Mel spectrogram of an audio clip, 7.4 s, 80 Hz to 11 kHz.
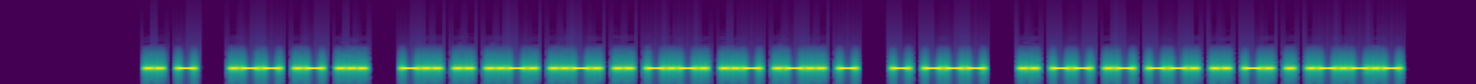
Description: Morse code, heard as a keyed tone, about 44 wpm, 700 Hz. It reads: IT WAS DIFFICULT TO IMAGINE.
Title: Sentences from Top 1400 Words 45wpm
